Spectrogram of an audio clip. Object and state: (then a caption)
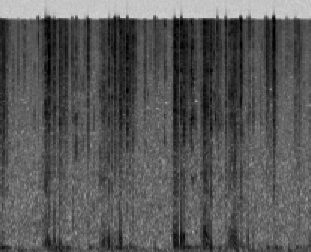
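Soap bar being shaved. A hand-sized solid bar of dry pink soap with a blue rim is held in one hand and shaved and scratched with a metal utility blade held in the other, peeling off curls and flakes. Repeated dry, crackling scrapes and crunchy tearing strokes come in uneven bursts, each with a dull low body and a bright, gritty rasp.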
